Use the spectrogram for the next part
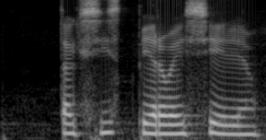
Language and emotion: Russian, neutral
